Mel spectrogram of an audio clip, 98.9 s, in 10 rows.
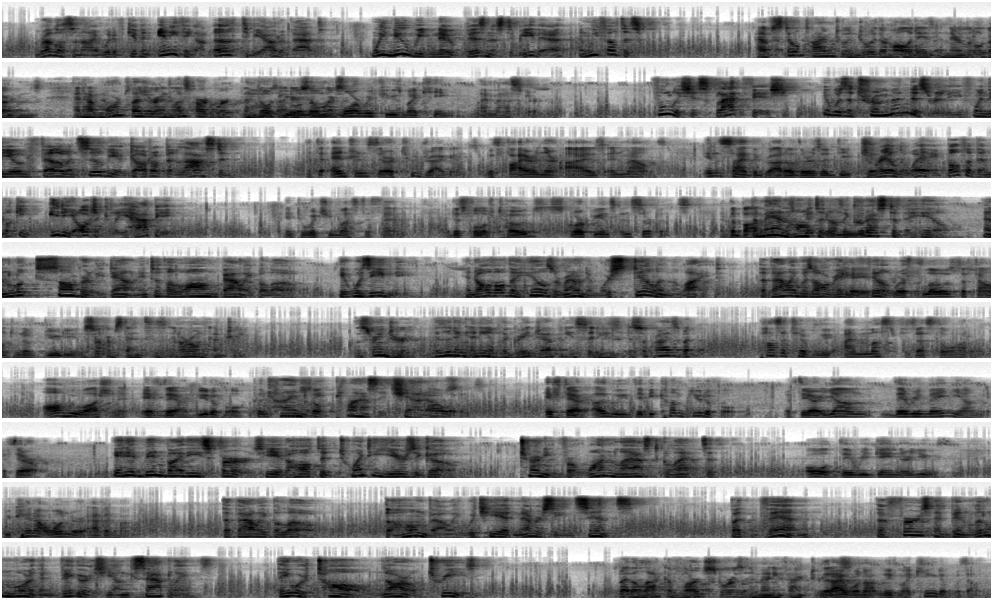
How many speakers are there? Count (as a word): three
